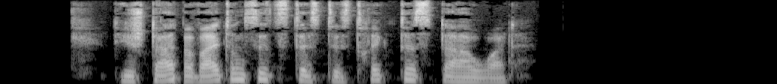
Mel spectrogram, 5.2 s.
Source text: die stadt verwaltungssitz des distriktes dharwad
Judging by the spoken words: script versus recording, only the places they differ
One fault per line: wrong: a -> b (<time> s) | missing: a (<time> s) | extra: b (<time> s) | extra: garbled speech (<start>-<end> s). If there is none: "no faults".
no faults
